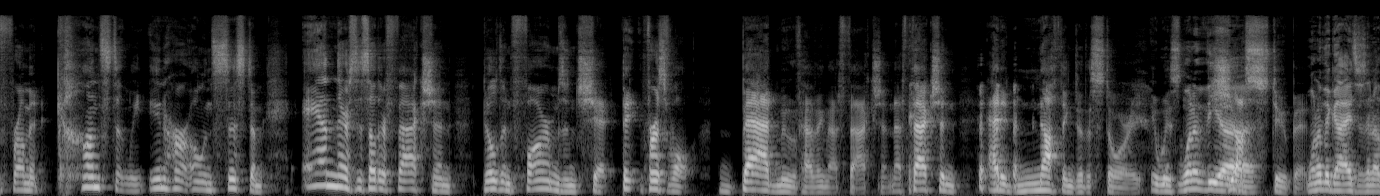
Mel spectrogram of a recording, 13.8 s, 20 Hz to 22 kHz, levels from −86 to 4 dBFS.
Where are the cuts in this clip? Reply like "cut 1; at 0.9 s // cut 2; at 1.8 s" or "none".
cut 1; at 7.1 s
